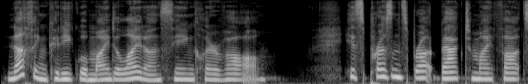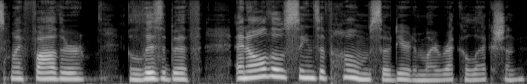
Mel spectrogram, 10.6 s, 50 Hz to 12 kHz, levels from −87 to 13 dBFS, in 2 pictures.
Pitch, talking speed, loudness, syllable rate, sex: 205 Hz, 165 wpm, -18 LUFS, 4.8 syllables/s, female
